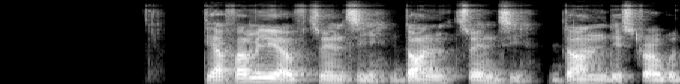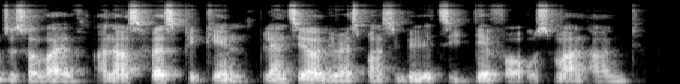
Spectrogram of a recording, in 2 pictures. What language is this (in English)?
Nigerian Pidgin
